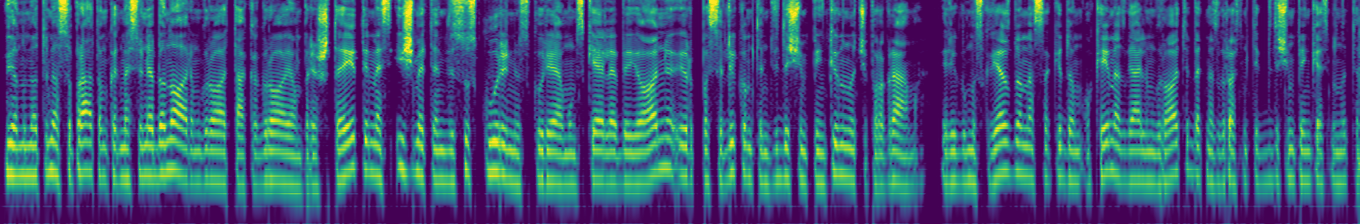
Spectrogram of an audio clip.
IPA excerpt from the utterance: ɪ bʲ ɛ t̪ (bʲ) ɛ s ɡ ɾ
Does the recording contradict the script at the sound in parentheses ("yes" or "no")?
yes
